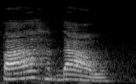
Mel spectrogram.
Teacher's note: E pardal também não tem acento, mas a gente fala pardal. No caso, dal é a sílaba mais forte. Então, dal é a última sílaba, então pardal é oxítona, marca em oxítona, tá certo?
